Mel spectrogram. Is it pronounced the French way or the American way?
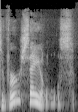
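American. It is said with American Indiana pronunciation.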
